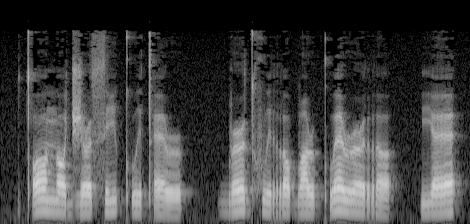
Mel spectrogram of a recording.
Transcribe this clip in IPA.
tʼ ɔ n ɔ d͡ʒ ə˞ s i kʷʼ i tʼ ɛ ɹ | b ə˞ d xʷ i r ɔ b ɑ ɹ kʷʼ ɛ ɹ ə˞ r ʌ | j ɛ

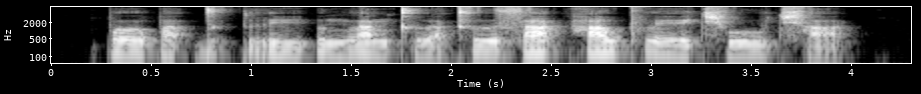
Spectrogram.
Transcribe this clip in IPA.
p ɤː˧ p a˨˩ t̚ d ɯ˥˩ k̚ p r iː˧ ʔ ɯ˧ ŋ l a˧ ŋ kʰ ɯ˩˦ a̯ kʰ ɯː˧ s a˥˩ k̚ h a˥˩ w pʰ l eː˦˥ t͡ɕʰ uː˧ t͡ɕʰ a˨˩ k̚

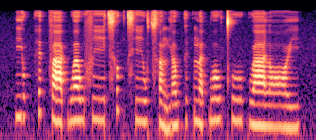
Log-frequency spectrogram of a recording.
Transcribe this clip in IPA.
j ʊ˧ k̚ h ɪ˥ k̚ f aː˨ k̚ w ɐ˧ w f iː˨ t͡sʰ ʊ˥ k̚ t͡sʰ iː˨ w t͡sʰ ɐ˨˩ ŋ j ɐ˨ w k ɪ˧ k̚ n̪ ɐ˨˥ t̚ w o˥ w t̪ʰ uː˧ kʷ aː˨ l ɔː˨ j

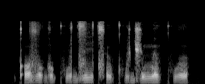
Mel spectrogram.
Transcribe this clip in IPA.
kʼ ɔ z o ɡ ɔ kʷʰ ə d͡z i t͡sʼ ø kʷʰ i d͡ʒ y m ɛ kʷʰ ə

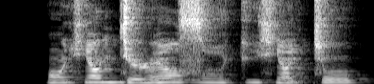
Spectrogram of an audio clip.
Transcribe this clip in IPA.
ɔ̃˨ ç ã˦ ɳ ɟ e˨ ɭ ɛ̃˦ j zˤ e̤˦˨ k i̤˦ ç ã˨ c o˦

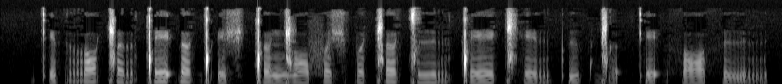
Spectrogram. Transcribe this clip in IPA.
kʼ e p r ɔ ǁ ə r ǃ e ʔ ɾ ə ǃʼ e ʃ ǃ ə ŋ͡ǁ ɔ f ə ʃ p ə ǁ ə ǀ ɨ r ǃ e ǁʰ e r pʼ ɨ p ɡ͡ǁ ə ʔ kʼ e ʔ θ ɔ θ ɨ r

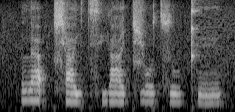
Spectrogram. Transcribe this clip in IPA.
l a˦ ʔ t͡ɕʰ a˧ j t͡sʰ j a˧ t͡ɕ o˧ t͡s u˧ kʰ ẽ˨˦

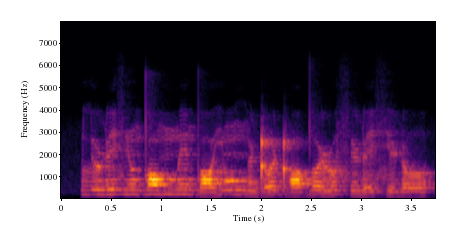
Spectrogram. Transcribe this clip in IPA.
lʲ o˨ ɳ e˧ zʲ õ˧ d̪ ɒ˦ mː ẽ˦ d̪ ɒ˨ j õ˧ ŋ ə̃˨ ɖ ɤ˨˦ ɖʱ ɒ˨ d̪ ɤ˦˨ ɭ ʊ˦ sʲ ə̃˦ ɳ e˧ sʲ e˧ ɳ ɤ˧

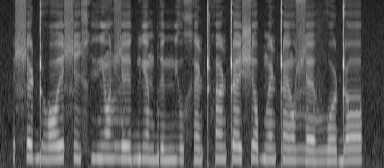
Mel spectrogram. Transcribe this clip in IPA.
ɬ ɘ˧ ɖʱ ɔ˨˦ e̯ ɬ i˨ x vʲ ɔ̃˧ ɮ e˧ bʲ ɛ̃˧ b e˨ mʲ o˨ x ɛ̃˨ ʈʰ œ̃˧ ʈ ɛ˧ ʃ ʌ˦ b ɛ̃˧ ʈ ɛ̃˧ o̯ ɮ ɛ˨ v o˧ ɖ ʌ˦

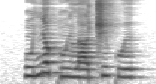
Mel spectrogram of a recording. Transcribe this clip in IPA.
ũ˨ ɲ a˦ kʷ ĩ˨ l a˨ t͡ʃ i˦ kʷ ɪ˦

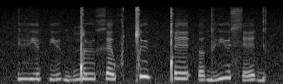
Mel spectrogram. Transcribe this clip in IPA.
vʲ ø˧ pʲ ʉ˩˧˩ ɡ ŋ͡ǃ ʉ˧ x ɛ˧ xʷ ǀ y˥ ʔ ǃ e˧ ʔ ə˩˧˩ ɡ vʲ ʉ˥ s e˩˧˩ ɡ

